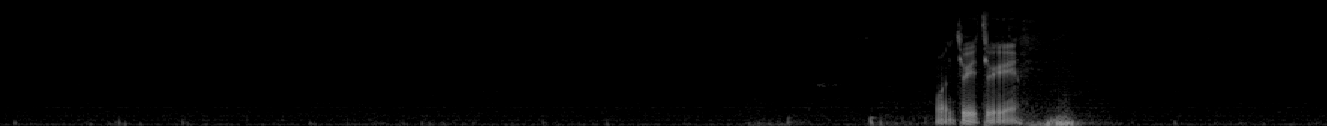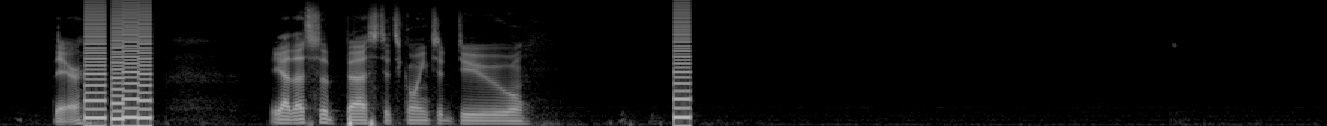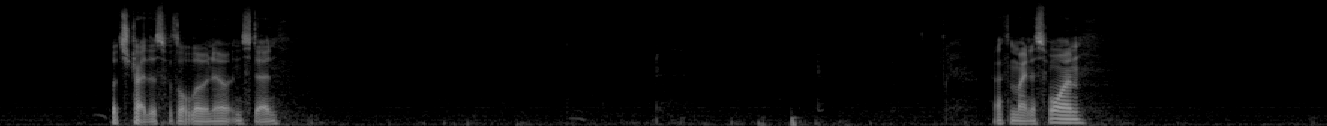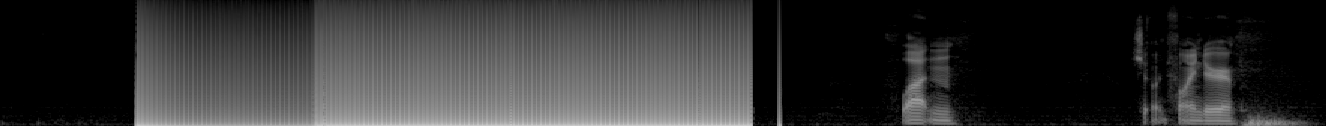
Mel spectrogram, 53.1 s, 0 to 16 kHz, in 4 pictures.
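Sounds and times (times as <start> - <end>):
buzzy low synthesizer note: 14.2 - 14.8, 41.2 - 47.4.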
